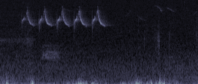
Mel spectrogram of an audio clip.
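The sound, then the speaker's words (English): Birds calling in a spring garden looking out over green hills: a quick run of five bright, high chirps, each sliding downward, then a few fainter calls, all over a low, gusty rumble. “You might be able to hear all those birds. Quite excited that it's spring by the sounds of it.”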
